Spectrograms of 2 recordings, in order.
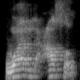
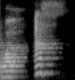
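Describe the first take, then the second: First: The final r sound is clearly pronounced. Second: The final r sound is dropped entirely. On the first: The speaker calls it right. "Ro-nya harus kena terus" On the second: The speaker calls it wrong. "Ro-nya nggak kena itu. Nah, itu salah ya"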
